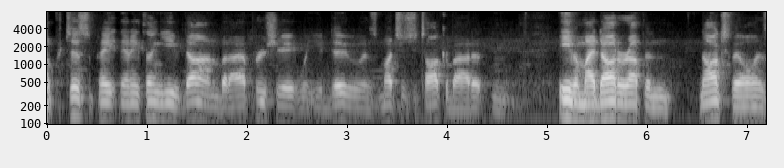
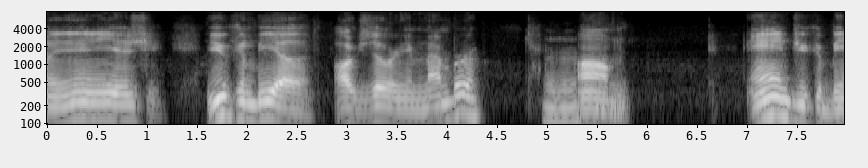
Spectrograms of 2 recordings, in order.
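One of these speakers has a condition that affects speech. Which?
The second: lou Gehrig's disease (ALS); right side and left hand weakness, cane, leg brace; over 5 years since onset, stumbling when walking; voice going, slurring worsens with longer talking.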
